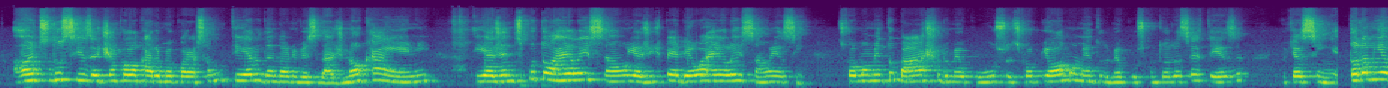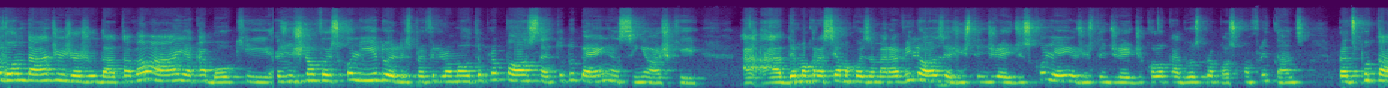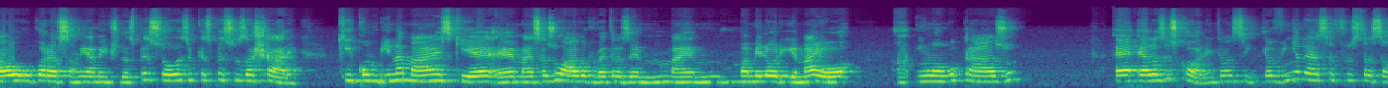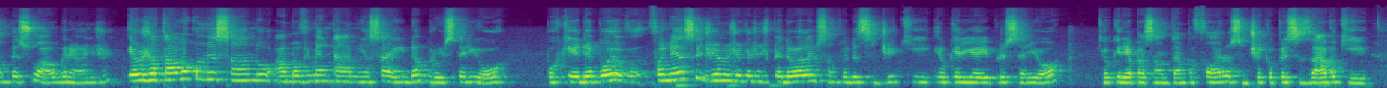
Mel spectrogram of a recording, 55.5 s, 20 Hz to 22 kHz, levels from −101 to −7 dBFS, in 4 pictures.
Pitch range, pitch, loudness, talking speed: 215-260 Hz, 235 Hz, -18 LUFS, 210 wpm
